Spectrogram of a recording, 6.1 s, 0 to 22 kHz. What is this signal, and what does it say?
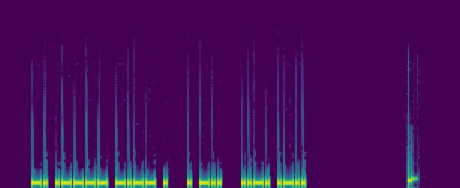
Morse code, heard as a keyed tone, about 30 wpm, 700 Hz. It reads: N1YE ED FL
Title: K1USN SST QSO Practice - 30wpm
